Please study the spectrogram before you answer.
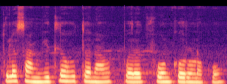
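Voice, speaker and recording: A woman narrator voicing a hurt, angry young woman who answers curtly, in a mellow voice close to her own. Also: mid-range voice, little pitch movement, a little fast, slight background noise, lightly acted. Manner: snapping, curt.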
